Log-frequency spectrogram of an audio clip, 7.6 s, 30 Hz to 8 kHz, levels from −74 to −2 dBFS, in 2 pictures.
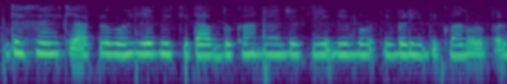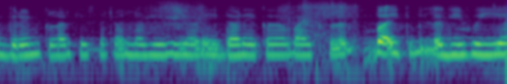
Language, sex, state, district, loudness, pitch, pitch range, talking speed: Hindi, female, Bihar, Saharsa, -27 LUFS, 215 Hz, 210-220 Hz, 315 wpm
